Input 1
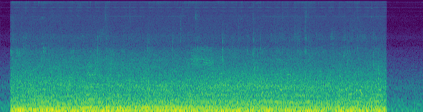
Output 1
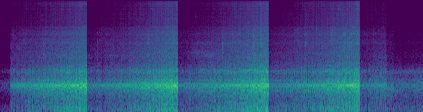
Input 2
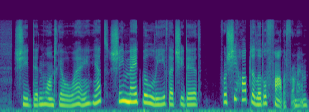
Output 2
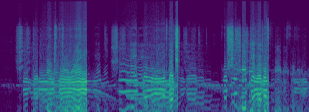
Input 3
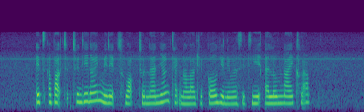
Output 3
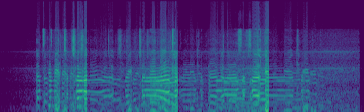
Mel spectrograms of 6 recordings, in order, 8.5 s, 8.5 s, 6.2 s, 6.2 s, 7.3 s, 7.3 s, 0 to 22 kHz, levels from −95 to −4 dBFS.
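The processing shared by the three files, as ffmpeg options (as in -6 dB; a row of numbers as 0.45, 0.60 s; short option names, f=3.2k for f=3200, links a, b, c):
-filter_complex "[0:a]superequalizer=6b=1.41:9b=2.24:11b=0.501:14b=1.58:15b=2.24,asplit=2[a][b];[b]acrusher=bits=5:dc=4:mix=0:aa=0.000001,volume=-11.5dB[c];[a][c]amix=inputs=2:normalize=0,dynaudnorm=f=120:g=11:m=12dB,acrossover=split=2700[d][e];[d]asoftclip=type=tanh:threshold=-18.5dB[f];[e]acontrast=23[g];[f][g]amix=inputs=2:normalize=0,highshelf=f=3.5k:g=-7.5,aeval=exprs='val(0)*sin(2*PI*910*n/s)':c=same,asplit=5[h][i][j][k][l];[i]adelay=150,afreqshift=-130,volume=-10dB[m];[j]adelay=300,afreqshift=-260,volume=-18.9dB[n];[k]adelay=450,afreqshift=-390,volume=-27.7dB[o];[l]adelay=600,afreqshift=-520,volume=-36.6dB[p];[h][m][n][o][p]amix=inputs=5:normalize=0,aeval=exprs='val(0)*pow(10,-25*if(lt(mod(-0.55*n/s,1),2*abs(-0.55)/1000),1-mod(-0.55*n/s,1)/(2*abs(-0.55)/1000),(mod(-0.55*n/s,1)-2*abs(-0.55)/1000)/(1-2*abs(-0.55)/1000))/20)':c=same,volume=-6dB"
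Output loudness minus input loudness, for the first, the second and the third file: -16.0, -17.0, -10.5 LU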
